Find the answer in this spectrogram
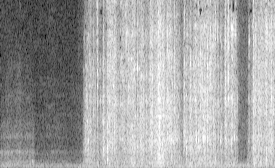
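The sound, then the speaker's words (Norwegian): A brief click, then a dense burst of small plastic Lego bricks clattering and rattling together for about three seconds, fairly loud, with a short pause near the end. “Denne lyden bringer nok fram barndomsminner i de aller fleste av oss. Lyden av Lego.”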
